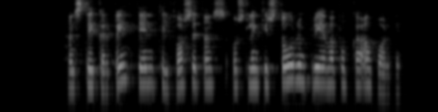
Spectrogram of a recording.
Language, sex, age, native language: Icelandic, female, 50-59, Icelandic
